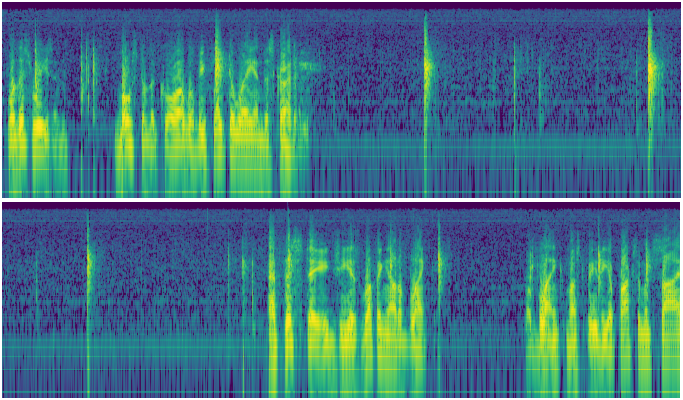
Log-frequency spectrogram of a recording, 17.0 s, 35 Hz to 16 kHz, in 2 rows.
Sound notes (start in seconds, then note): 5.3 sound of hammering rock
